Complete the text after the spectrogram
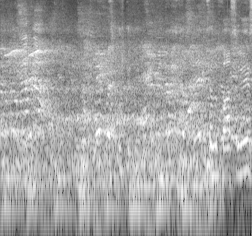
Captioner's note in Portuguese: rindo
